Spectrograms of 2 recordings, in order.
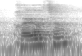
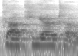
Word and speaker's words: Kyoto: Kyoto? yeah, Kyoto.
